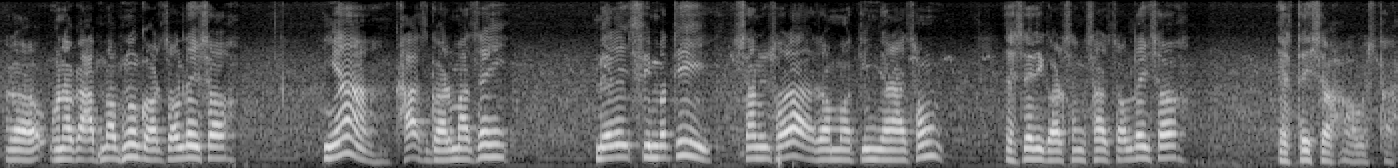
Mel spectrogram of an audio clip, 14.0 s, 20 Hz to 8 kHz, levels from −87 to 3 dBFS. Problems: background sounds at intervals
